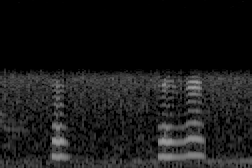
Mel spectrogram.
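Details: Miles, a sleeping newborn in hospital, makes brief high, voiced squeaky grunts against quiet room hiss; newborn sleep noises (grunting), also continuing at home.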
